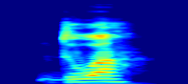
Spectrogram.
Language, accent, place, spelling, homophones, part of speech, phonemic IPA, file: French, France, Lyon, doit, doigt / doigts / doua / douas, verb, /dwa/, LL-Q150 (fra)-doit.wav
- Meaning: third-person singular present indicative of devoir: must, has to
